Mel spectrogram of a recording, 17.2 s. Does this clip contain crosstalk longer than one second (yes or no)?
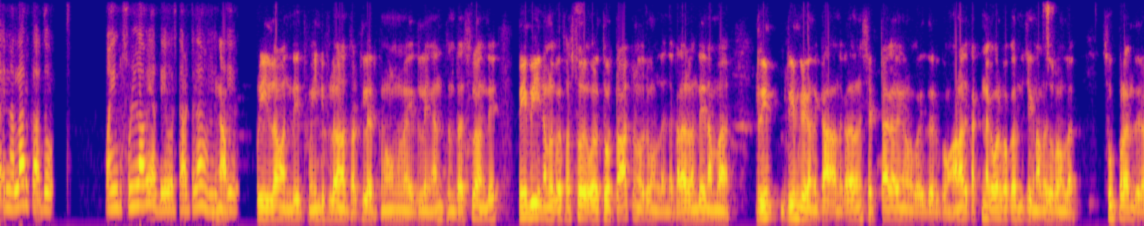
no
